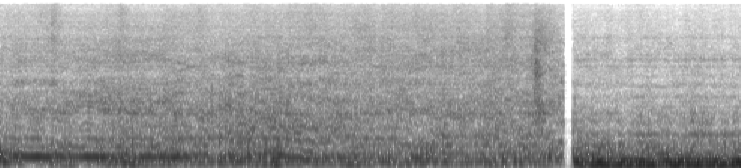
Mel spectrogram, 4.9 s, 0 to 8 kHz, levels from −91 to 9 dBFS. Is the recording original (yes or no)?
no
